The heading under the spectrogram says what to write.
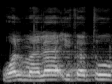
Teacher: ملائکہ میں مد متصل ہے کیونکہ حرف مد کے بعد حمزہ اسی کلمہ میں ہے تو مد متصل کو 3-4 الف کے برابر کھینچ کر پڑھتے ہیں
